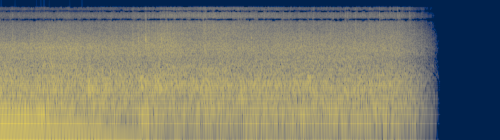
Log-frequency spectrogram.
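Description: Toy electric trains running on the layout track, a steady rushing rumble of wheels and motors that fades out about eight and a half seconds in. The last low chord of a song rings out over the first two seconds.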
